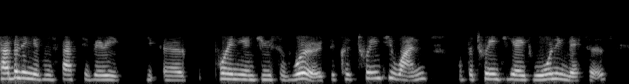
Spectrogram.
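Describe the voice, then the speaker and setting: A woman with a South African accent speaks at a fairly quick pace, using a fairly high pitch and fairly even intonation. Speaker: software sales executive. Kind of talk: webinar presentation. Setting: online webinar.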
